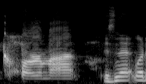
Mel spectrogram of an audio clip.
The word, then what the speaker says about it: Clermont: Did you say Clermont? Isn't that what it's called? I don't even know, dude. It's like Claremont, but it's, yeah. But it's spelled C-L-E-R. Yeah, It's C-L-E-R. Yeah, Clermont.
